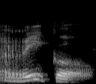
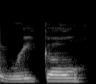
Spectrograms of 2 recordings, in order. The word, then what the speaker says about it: rico: in spanish you'd say que rico with that exaggerated r sound up front right uh most english speakers learning spanish would just say que rico right but it's a lot more fun and a lot more accurate if you can actually roll the aura rico do you know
